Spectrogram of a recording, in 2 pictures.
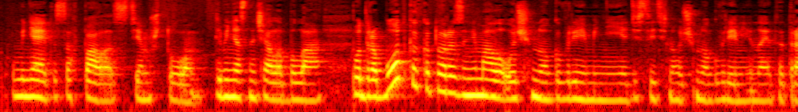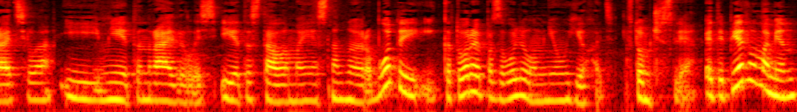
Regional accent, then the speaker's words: Kazakhstan; also born or lived in Russia; now in Spain; я родилась в Казахстане

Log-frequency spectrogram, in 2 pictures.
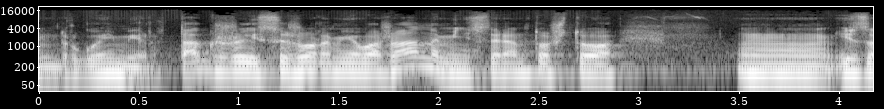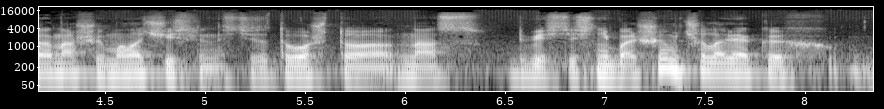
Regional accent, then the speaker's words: Nizhnyaya Luga, Leningrad Oblast, Russia; я родом с Нижней Луги

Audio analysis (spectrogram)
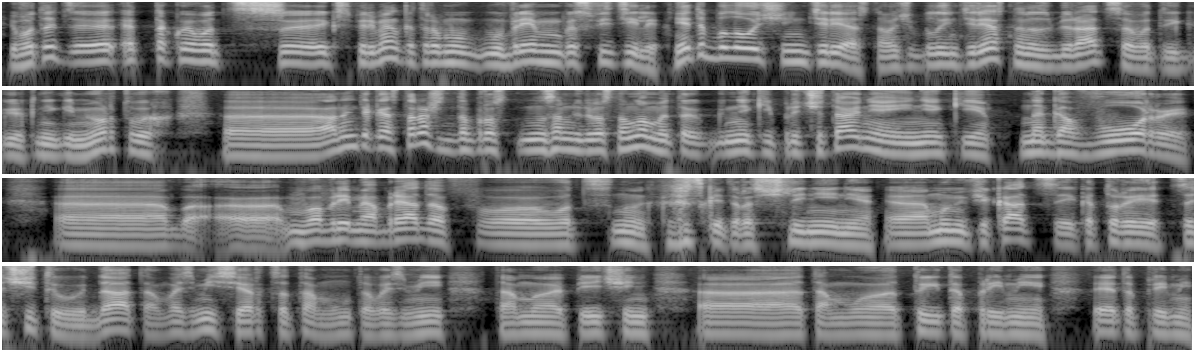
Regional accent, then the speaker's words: Naryan-Mar, Nenets Autonomous Okrug, Russia; moved away as an adult; also born or lived in Saint Petersburg; откуда я родом, ну, я из Наринмара, ну, часть Архангельской области.

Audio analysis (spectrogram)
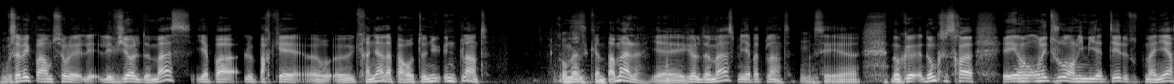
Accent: France; nous, en tant que Français

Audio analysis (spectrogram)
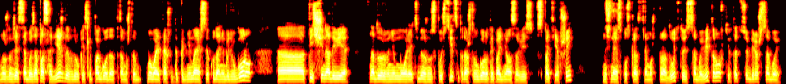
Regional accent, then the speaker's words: Samara, Samara Oblast, Russia; в моем родном городе Самара

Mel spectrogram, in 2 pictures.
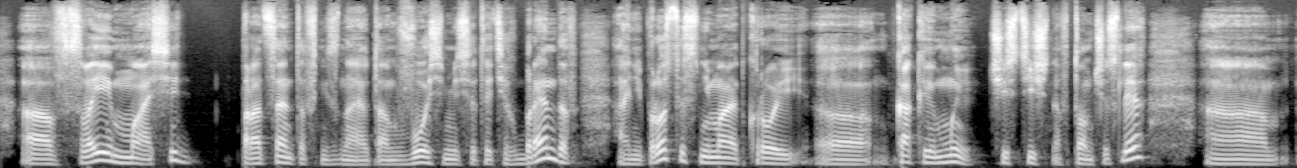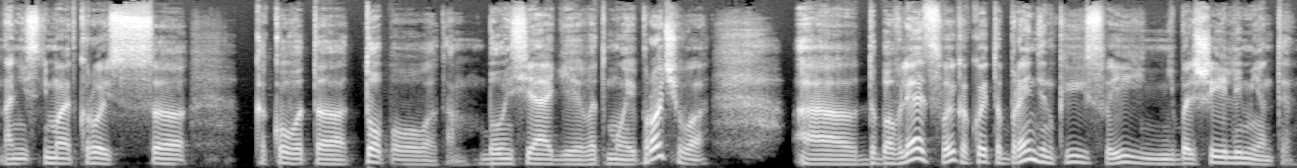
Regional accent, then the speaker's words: Tashkent, Uzbekistan; я родился в Узбекистане, в Ташкенте

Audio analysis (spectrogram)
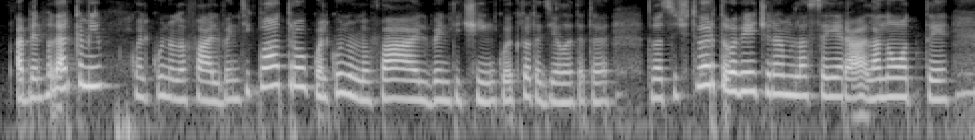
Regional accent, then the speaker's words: Italy; nel mio paese volevo dire, in Italia

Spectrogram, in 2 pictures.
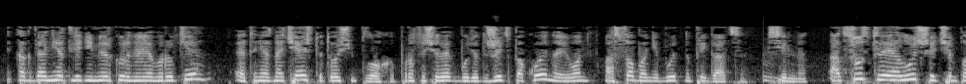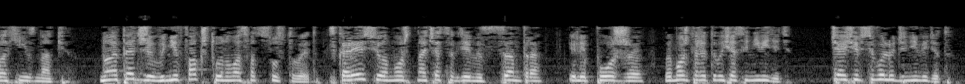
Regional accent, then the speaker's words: Saint Petersburg, Russia; я сам из Ленинграда

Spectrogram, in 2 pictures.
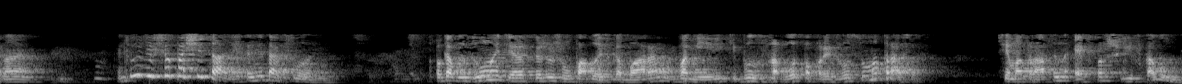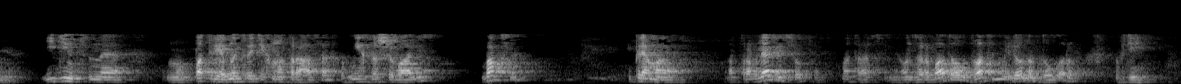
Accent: Dnipro, Dnipropetrovsk Oblast, Ukraine; Я родом из Днепропетровска.

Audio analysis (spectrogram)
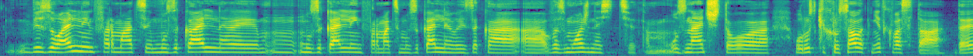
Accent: Moldova; first language Russian; moved away; я вот выросла в Молдавии, будучи при этом русскоязычным населением

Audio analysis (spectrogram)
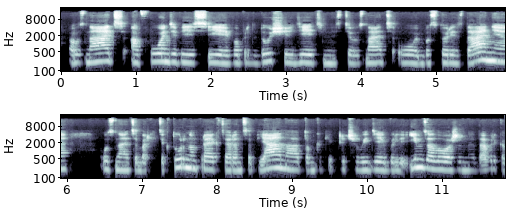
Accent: Vladivostok, Primorsky Krai, Russia; now in Saint Petersburg, Russia; Я приехала из Владивостока два года назад. Я сейчас нахожусь в Петербурге.

